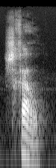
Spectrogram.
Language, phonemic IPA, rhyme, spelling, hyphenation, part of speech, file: Dutch, /sxaːl/, -aːl, schaal, schaal, noun, Nl-schaal.ogg
- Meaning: 1. shell (of an egg or a nut) 2. shallow bowl 3. scale (e.g. for measuring)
